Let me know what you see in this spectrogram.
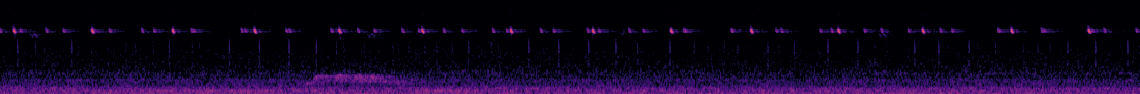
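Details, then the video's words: Crickets chirping, crisp high-pitched pulses roughly once per second layered with softer neighbouring chirps, one short faint lower sound early on, and a gentle constant background hum. "Sounds of Crickets"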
